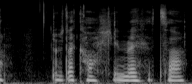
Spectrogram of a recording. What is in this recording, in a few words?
"colli", Welsh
